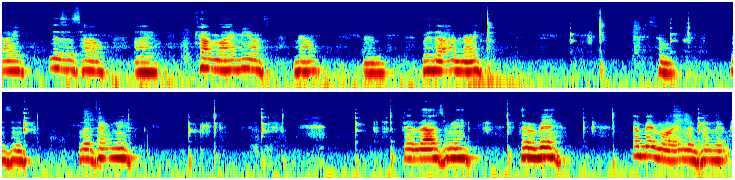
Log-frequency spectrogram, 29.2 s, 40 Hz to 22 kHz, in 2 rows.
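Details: Dysarthria in a man with ALS (motor neuron disease) whose throat muscles are weakening, causing breathlessness and effortful speech; symptoms began in early 2023 with evening hoarseness, then slurred speech; he expects to lose speech and swallowing.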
